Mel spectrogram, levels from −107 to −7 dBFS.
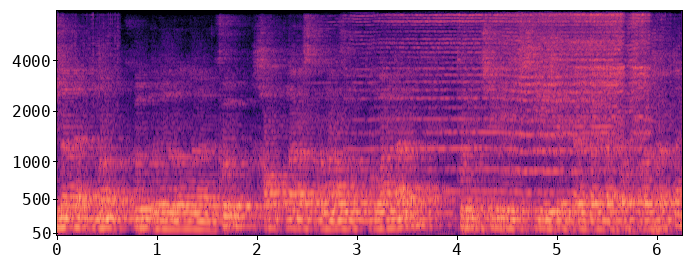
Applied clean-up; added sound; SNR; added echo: none; Screech; 13 dB; reverberation time 1.2 s.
